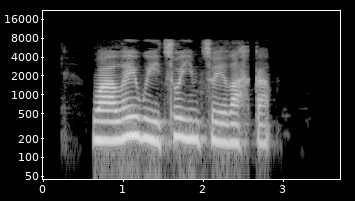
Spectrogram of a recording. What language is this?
Abkhazian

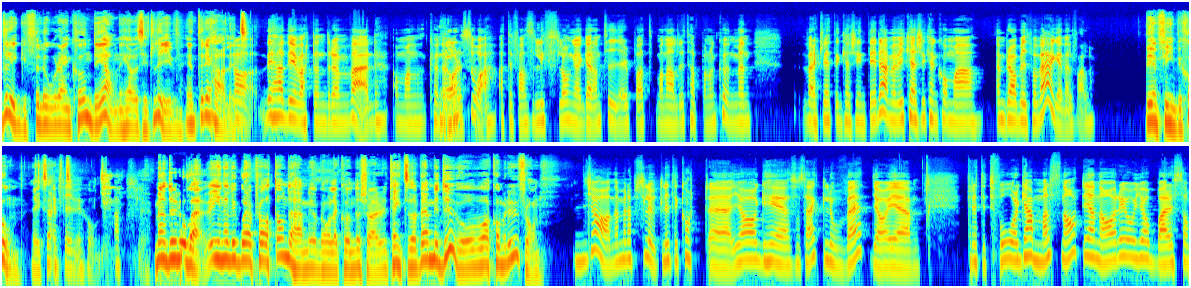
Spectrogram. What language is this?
Swedish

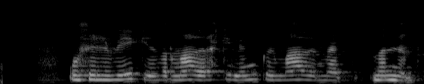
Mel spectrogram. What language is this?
Icelandic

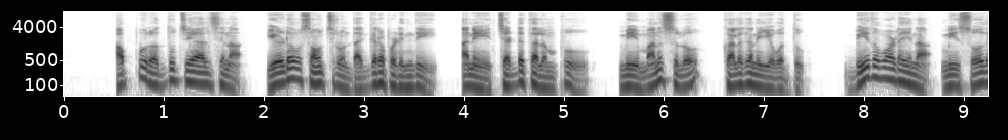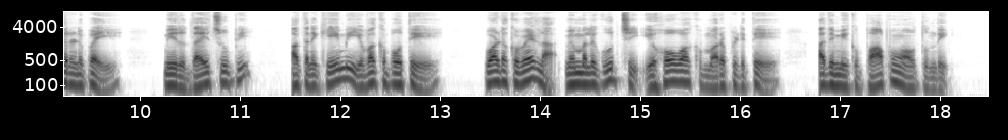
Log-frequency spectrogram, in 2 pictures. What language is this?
Telugu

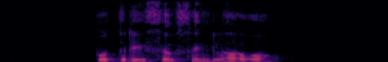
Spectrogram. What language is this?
Slovenian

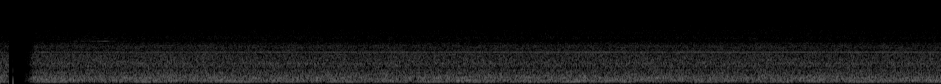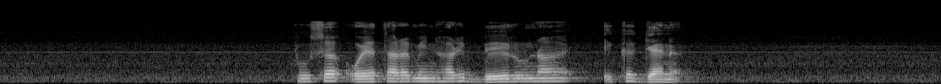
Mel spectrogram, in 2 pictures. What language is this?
Sinhala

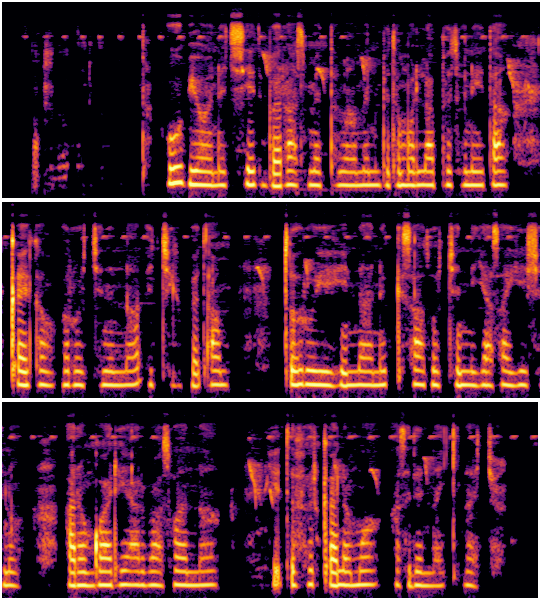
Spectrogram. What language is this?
Amharic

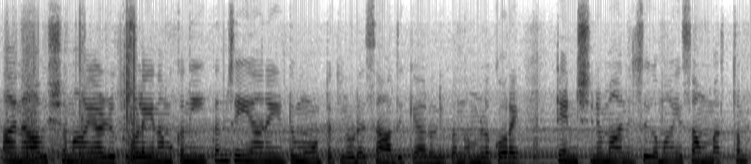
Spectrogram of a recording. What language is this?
Malayalam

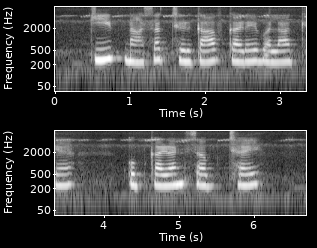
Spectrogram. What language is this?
Maithili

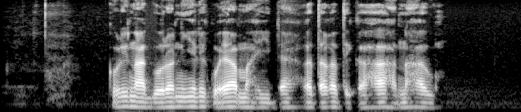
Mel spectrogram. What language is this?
Kikuyu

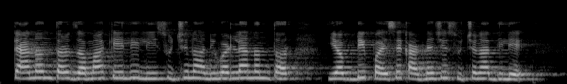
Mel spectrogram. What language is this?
Marathi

